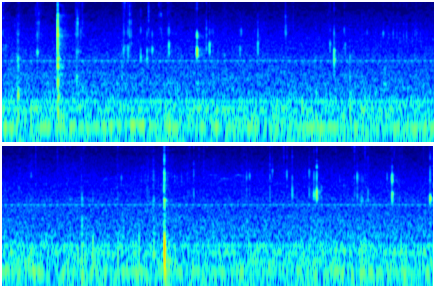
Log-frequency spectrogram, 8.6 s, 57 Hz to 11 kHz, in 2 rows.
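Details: Pekingese named Chai, a 9 kg pet dog, chewing a Himalayan mountain cheese stick indoors; scattered sharp crunching and biting clicks over a quiet room hum, loudest bites near the half-second and six-second marks.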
